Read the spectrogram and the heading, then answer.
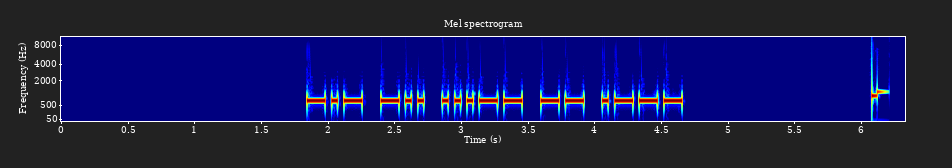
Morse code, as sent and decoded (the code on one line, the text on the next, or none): -.- -.. ...-- -- .---
KD3MJ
